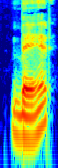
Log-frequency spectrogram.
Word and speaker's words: ver: and have a look the word bear which is spelled v-e-r means to see and it's often combined with ah in the phrase now it's quite easy to get this mixed up with another word in spanish which sounds exactly the same but it's spelled h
